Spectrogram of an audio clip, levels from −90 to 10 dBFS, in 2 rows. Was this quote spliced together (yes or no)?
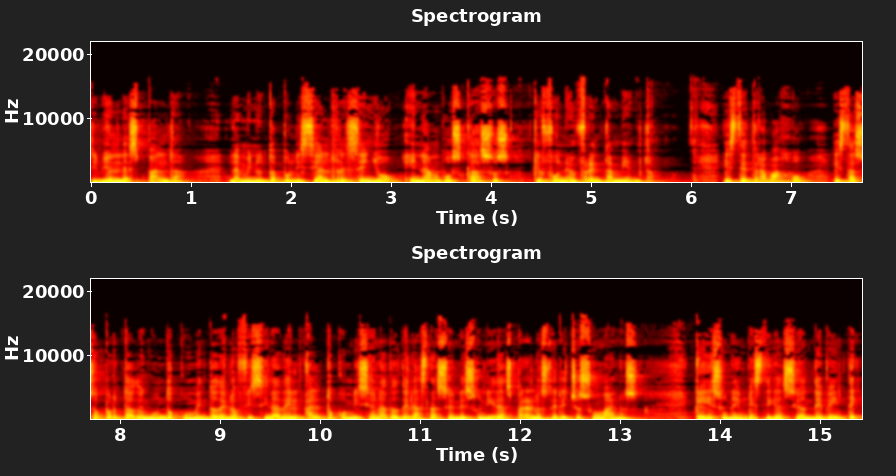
yes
